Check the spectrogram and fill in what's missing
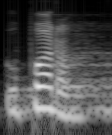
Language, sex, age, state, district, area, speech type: Odia, female, 30-45, Odisha, Jajpur, rural, read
